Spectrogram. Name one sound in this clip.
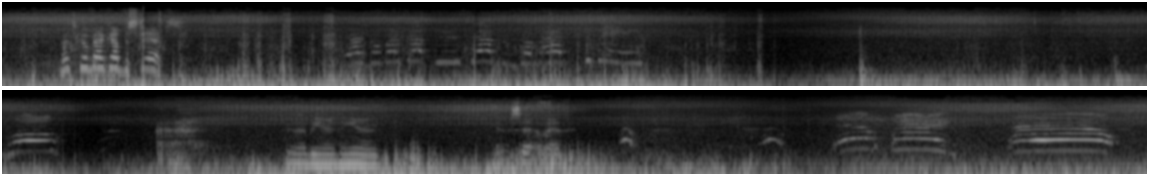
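A small child babbles and squeals nearby.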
